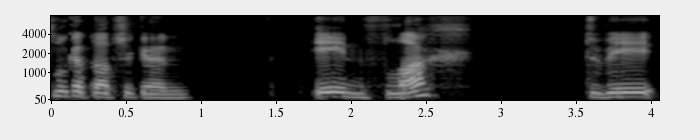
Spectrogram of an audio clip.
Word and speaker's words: vlag: But the pronunciation in the G, it stays the same. Eén vlag, twee vlaggen. It doesn't change.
